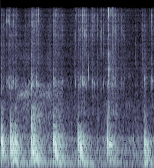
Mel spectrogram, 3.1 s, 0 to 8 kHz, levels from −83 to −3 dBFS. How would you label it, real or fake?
fake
